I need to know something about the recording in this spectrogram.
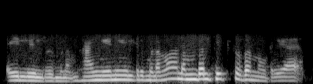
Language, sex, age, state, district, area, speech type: Kannada, female, 18-30, Karnataka, Gulbarga, urban, conversation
